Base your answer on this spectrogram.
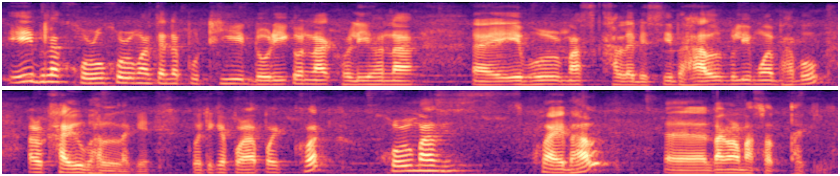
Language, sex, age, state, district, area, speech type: Assamese, male, 45-60, Assam, Jorhat, urban, spontaneous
